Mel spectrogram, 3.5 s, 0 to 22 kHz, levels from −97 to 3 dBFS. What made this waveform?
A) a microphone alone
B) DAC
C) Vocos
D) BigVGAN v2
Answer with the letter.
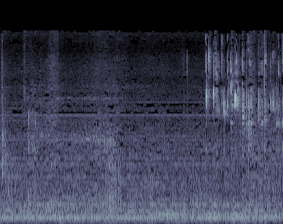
A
